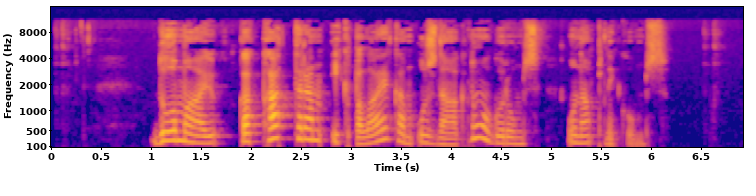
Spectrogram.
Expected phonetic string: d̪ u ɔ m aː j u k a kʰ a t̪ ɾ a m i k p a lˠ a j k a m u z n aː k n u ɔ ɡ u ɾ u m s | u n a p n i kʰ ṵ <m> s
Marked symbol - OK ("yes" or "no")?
yes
